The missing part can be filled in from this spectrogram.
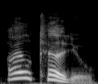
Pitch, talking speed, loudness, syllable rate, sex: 175 Hz, 185 wpm, -17 LUFS, 3.6 syllables/s, male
